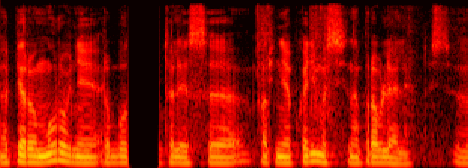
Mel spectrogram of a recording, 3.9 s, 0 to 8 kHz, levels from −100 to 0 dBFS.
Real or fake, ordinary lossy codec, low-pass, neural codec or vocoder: real; none; 7.2 kHz; none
